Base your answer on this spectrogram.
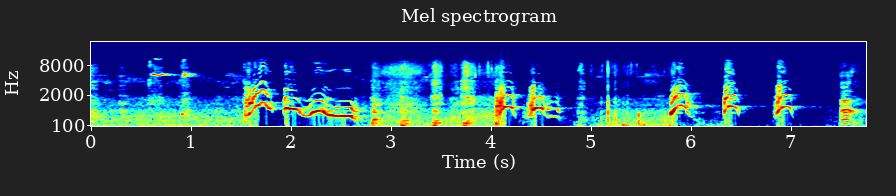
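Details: Female Scottish Terrier out on a walk, stopped at a gate, gives drawn-out wavering whines that swoop up and down, then sharp repeated yelps about every half second, while a person nearby speaks to her.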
